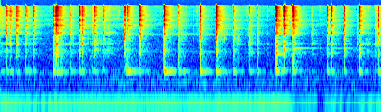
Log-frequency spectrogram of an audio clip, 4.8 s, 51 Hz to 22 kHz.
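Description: Long nails tap the body and steel cap of a white, coffee-bean-patterned stainless steel insulated bottle as it is rotated in the hands. The result is a quick, uneven run of bright, clicky ticks, each with a short, faint ring around 500 Hz, over a steady low hum.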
